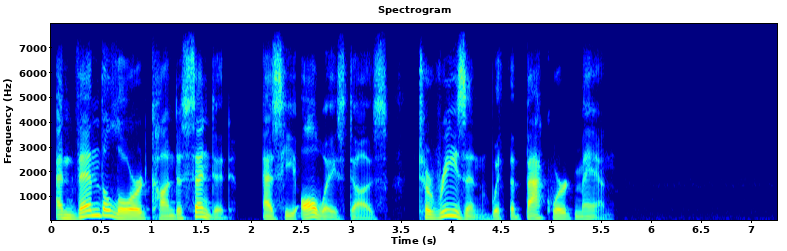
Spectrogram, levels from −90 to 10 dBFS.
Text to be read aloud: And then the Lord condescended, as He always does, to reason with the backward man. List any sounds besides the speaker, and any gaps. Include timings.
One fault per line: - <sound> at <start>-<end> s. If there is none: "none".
none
